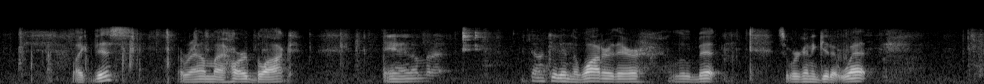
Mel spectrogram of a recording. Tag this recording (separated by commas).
Speech, inside a small room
